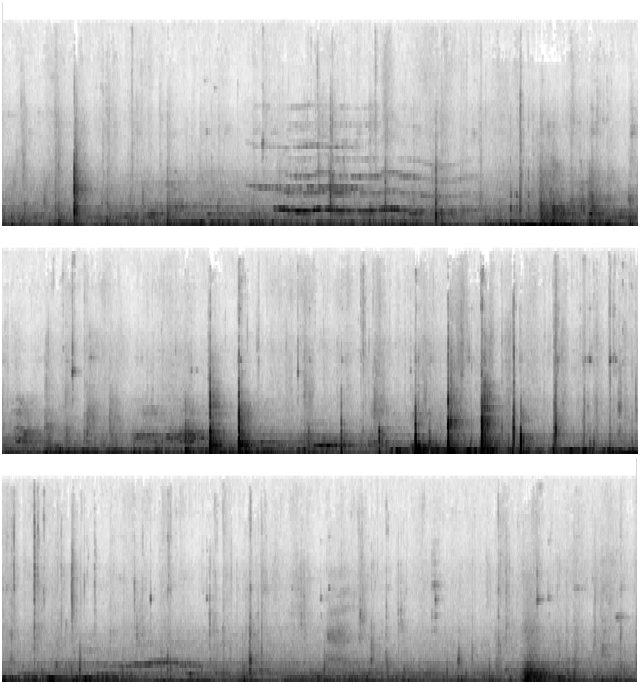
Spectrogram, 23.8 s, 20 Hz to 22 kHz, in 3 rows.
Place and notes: Schiltigheim, France - Vers le bâtiment B
Recorded by the children of Mermoz School in Strasbourg, using a parabolic reflector and Zoom H1 recorder, after the little tour of the schoolyard activities, they went back to building B, using doors and stairs.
